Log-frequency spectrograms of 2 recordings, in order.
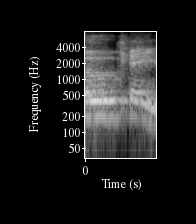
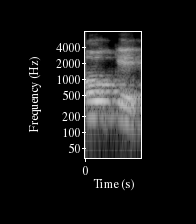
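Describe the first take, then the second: First: Okay with gliding "oh-oo" and "kay"; English glides in Okay; correct diphthongs. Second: Okay with pure o and e, "o-ke"; no glides in okay; wrong vowels. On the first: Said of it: "Okay, not okay". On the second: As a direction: say okay with short plain Bengali vowels. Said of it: "not okay". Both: Shown as a demonstration.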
